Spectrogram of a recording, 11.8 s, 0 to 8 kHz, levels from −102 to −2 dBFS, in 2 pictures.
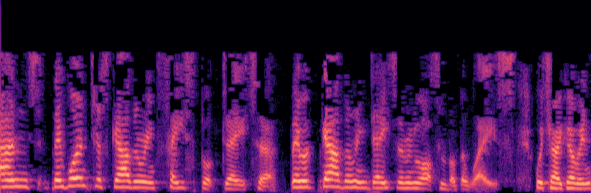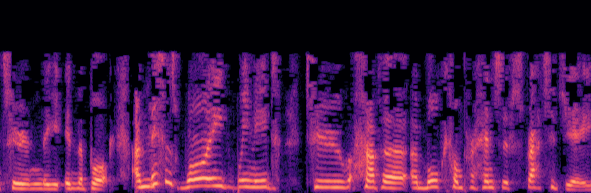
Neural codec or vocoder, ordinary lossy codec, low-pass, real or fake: codec, 24 kHz, 6 kbps, HILCodec; MP3, 24 kbps; 7.2 kHz; fake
